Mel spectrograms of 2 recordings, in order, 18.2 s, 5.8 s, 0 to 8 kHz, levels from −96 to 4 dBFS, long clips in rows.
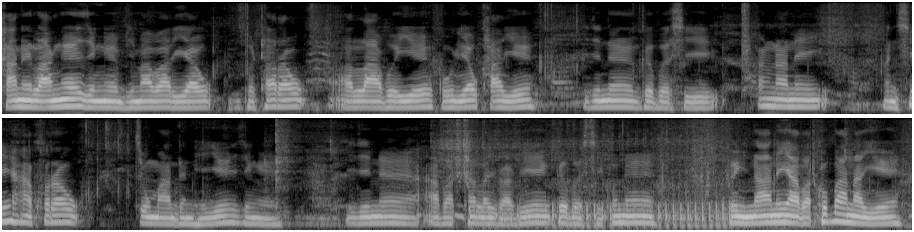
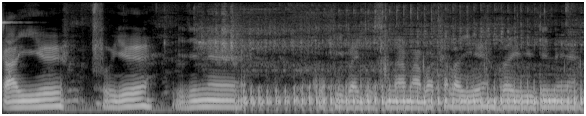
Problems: low volume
